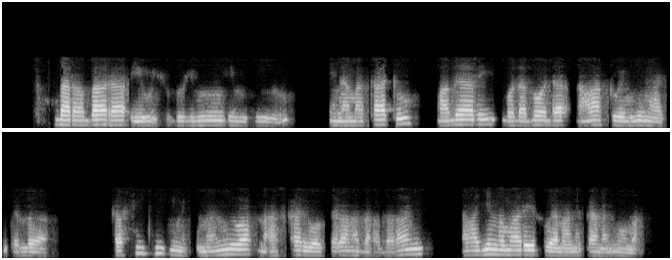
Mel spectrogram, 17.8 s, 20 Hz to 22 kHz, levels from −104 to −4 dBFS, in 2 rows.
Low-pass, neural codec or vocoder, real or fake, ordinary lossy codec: 3.6 kHz; codec, 24 kHz, 0.9 kbps, WavTokenizer, medium speech release version 1; fake; AAC, 16 kbps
